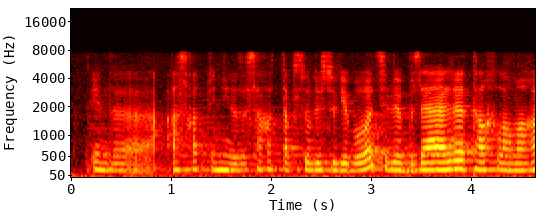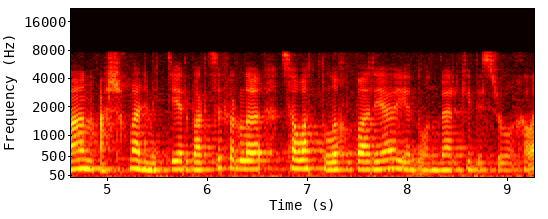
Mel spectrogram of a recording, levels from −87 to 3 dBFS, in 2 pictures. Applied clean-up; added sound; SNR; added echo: none; none; none; none.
